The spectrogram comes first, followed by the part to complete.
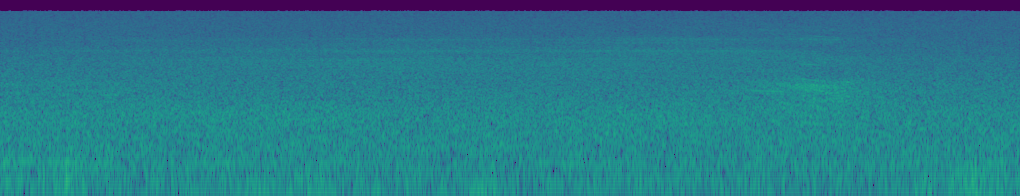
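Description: Faint steady hiss with the distant high whine of a small electric RC model plane's motor just audible, swelling slightly about eight seconds in.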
